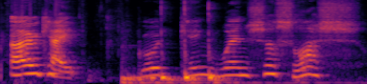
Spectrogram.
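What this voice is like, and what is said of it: Sean Connery impression. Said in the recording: “Sean right. Connery,”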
